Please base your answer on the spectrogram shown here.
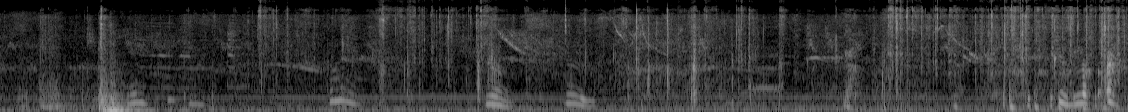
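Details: Pampered kitten in Morocco, where street cats are fed, giving a run of short arched mews that rise then fall, several spaced a second or so apart, over rustling, thumps and a person's voice.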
